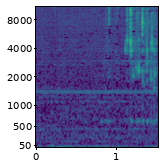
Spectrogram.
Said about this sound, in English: Now I'm pouring for you our apple juice rouge. It's a single variety apple juice and a very special one. It's a red apple juice. The color comes from the apple, but the apple is not just outside red, but inside, so the flesh is also red.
